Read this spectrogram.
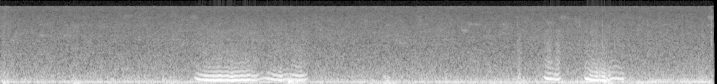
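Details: Cat snoring with an uneven rhythm: a longer wavering nasal breath followed by a couple of shorter ones several seconds later, against a low steady hum.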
